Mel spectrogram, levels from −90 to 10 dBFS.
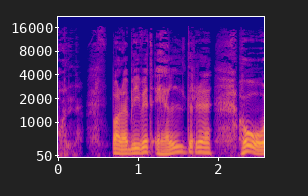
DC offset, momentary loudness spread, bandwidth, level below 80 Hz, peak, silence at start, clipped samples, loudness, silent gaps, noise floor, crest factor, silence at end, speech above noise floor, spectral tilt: under 0.1%; 9 LU; 16 kHz; -50 dBFS; 0 dBFS; 0 s; under 0.1%; -16 LUFS; none; -43 dBFS; 16 dB; 0 s; 28 dB; -7.5 dB/octave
